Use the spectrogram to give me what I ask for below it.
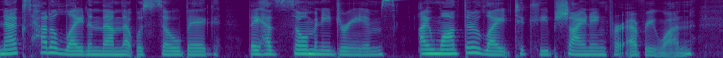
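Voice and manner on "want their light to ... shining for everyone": ordinary talk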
